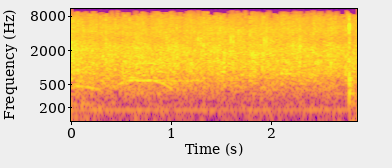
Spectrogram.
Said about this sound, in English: Would you give a Lord a hand clap here?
